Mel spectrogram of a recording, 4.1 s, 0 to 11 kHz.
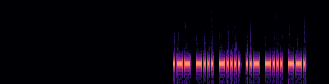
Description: Morse code, heard as a keyed tone, about 49 wpm, 700 Hz. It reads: WB6UBG
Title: USA Call Signs - 6 Characters - 50wpm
